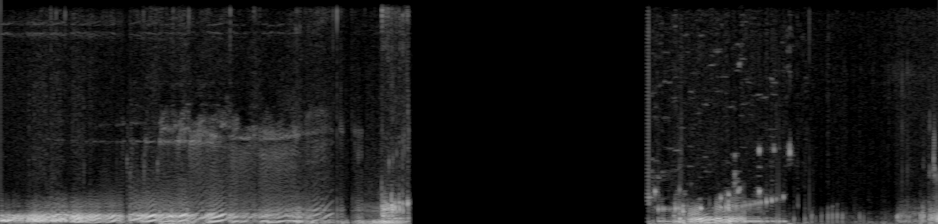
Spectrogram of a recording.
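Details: Stomach growling (borborygmi): long gurgling, rumbling bowel sounds in two stretches with a silent gap between them.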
